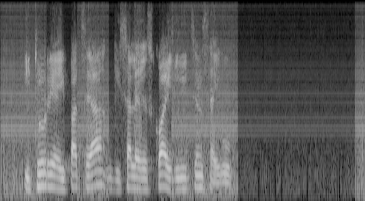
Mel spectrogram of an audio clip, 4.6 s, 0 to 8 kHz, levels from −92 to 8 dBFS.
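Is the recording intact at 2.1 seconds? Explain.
No. Around 2.12 to 2.16 s there's a short concealed packet loss: about 20 ms of audio arrived too late, so the receiver extended the previous sound and blended back, leaving a brief smear or wobble. Underneath, computer activity noise keeps buzzing, pulsing at roughly 100 Hz, about 15 dB below the speech.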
